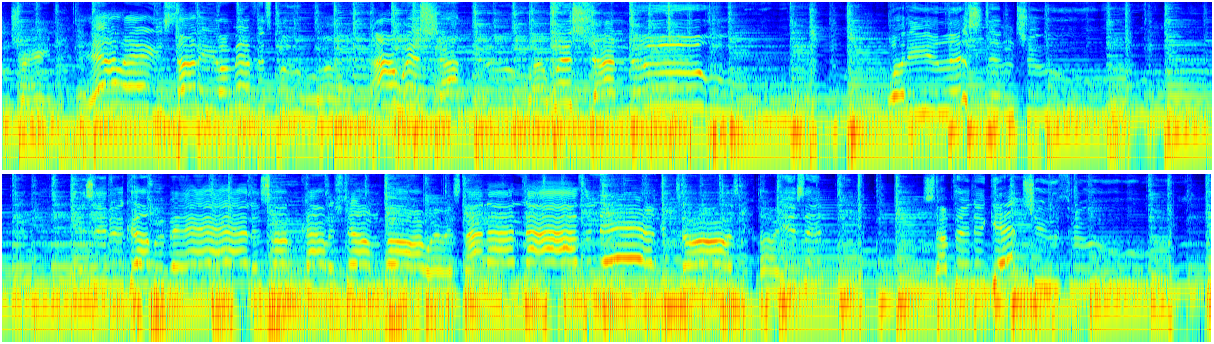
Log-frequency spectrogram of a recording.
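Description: Acoustic guitar strummed steadily, with a woman's voice singing long wavering notes over it; the voice thins out for a few seconds in the middle.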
